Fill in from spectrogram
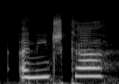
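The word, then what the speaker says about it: Anicka: I feel like it could be Anichka. So it's A-N-I-C-K-A, and the C-K is what gives it... – The k-chk.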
